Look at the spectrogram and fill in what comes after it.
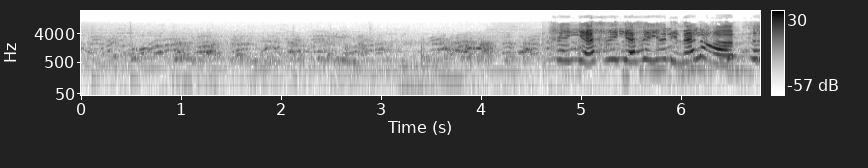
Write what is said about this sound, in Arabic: أجمل منظر هؤلاء الأولاد وهم يلعبون.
